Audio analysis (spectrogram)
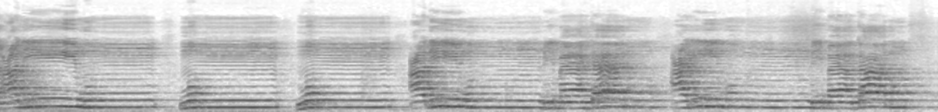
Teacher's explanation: اور 1 الف کے برابر غنہ کریں گے، دونوں ہونٹ کو بند کر کے آواز کو ناک میں لے جائیے، اسی کو کہتے ہیں غنہ کرنا.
